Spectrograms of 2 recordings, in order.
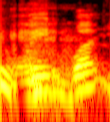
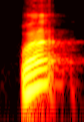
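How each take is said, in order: First: Rising mock-baffled "Wait, what?"; mocking cliché. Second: Said in the usual way. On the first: Shown as a demonstration. Correcting film dialogue, mocking the bad version. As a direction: sneer at the line. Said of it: "You don't say". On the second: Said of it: "You say".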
